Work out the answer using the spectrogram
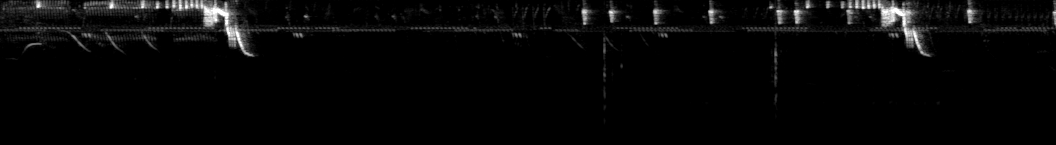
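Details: Wild blue-black grassquit recorded live in nature, giving its 'de pulo' jump song: two songs, each a run of quickening high ticks ending in a loud buzzy note that sweeps downward. A steady high insect whine continues underneath.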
